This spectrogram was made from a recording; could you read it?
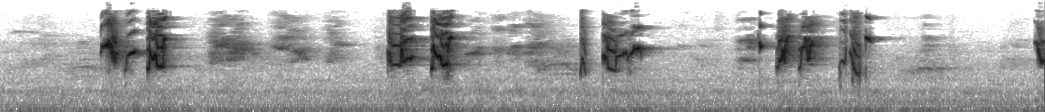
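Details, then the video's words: Lovebirds kept as tame pets chirping in shrill paired and tripled bursts, harsh and high-pitched, with softer twittering notes between the louder calls. "Love birds Sounds | lovebirds chirping sounds"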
